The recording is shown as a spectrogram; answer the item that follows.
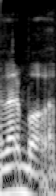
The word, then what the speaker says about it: Вербове: відстані від вербового розташовані вербове правильний наголос так в наші військові в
